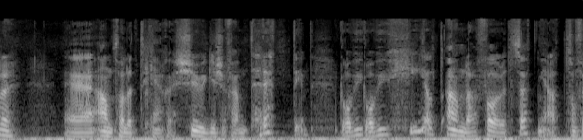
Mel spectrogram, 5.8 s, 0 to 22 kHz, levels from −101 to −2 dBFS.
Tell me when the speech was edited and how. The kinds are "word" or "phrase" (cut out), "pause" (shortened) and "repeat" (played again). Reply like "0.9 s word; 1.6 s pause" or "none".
1.4 s word; 3.6 s repeat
